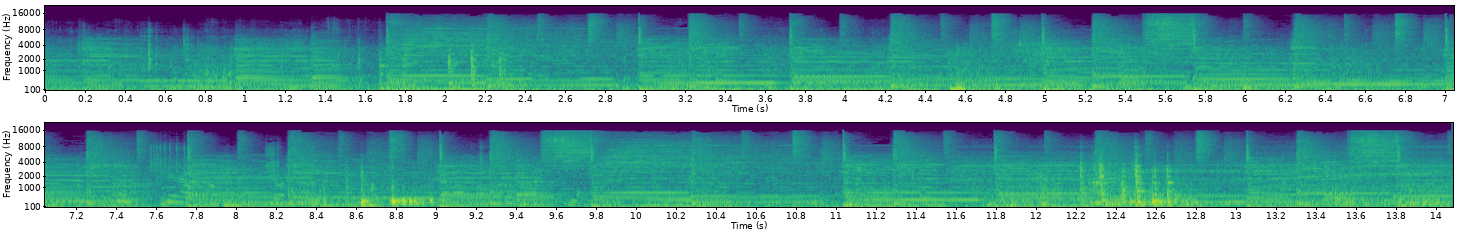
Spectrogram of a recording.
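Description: Background music with a steady beat, growing fuller about two seconds in.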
